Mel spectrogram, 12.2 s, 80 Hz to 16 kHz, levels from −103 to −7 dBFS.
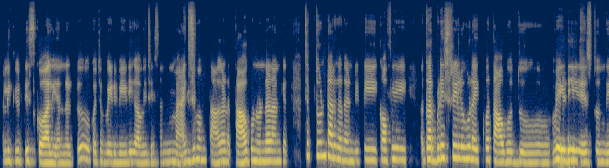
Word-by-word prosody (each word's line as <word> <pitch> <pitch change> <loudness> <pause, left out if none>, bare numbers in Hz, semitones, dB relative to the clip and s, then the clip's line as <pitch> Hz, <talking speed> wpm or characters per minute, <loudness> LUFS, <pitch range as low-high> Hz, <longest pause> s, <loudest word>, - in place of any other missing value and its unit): Liquid, 190 0 -5
తీసుకోవాలి 165 -5 +2
అన్నట్టు, 160 +6 -4 0.2
కొంచెం 175 +1 -6
వేడి, 165 -1 -2
వేడిగా 170 +1 -1
అవి 160 +1 -5
చేశాను. 170 +1 -11 0.2
మాక్సిమం 195 +7 -2 0.2
తాగడం 180 +3 -2
తాగకుండా 185 +4 +3
ఉండడానికే 185 0 0 0.4
చెప్తుంటారు 275 -2 +1
గదండీ! 190 -3 -2
టీ, 205 - 0 0.3
కాఫీ 200 +2 +1 0.6
గర్భిణీ 220 +3 +5
స్త్రీలు 240 -1 +2
గూడా 225 -2 +4
ఎక్కువ 210 +2 -3 0.2
తాగొద్దు, 175 -1 0 0.6
వేడి 200 -2 +6 0.2
చేస్తుంది. 175 0 -2
185 Hz, 115 wpm, -23 LUFS, 170-205 Hz, 0.6 s, వేడి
